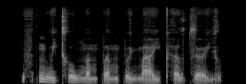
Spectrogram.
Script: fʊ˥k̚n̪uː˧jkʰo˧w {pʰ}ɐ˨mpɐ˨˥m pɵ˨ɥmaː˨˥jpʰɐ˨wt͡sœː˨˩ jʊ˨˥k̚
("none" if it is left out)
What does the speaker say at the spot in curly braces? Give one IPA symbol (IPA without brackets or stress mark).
m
